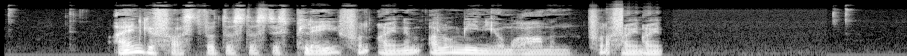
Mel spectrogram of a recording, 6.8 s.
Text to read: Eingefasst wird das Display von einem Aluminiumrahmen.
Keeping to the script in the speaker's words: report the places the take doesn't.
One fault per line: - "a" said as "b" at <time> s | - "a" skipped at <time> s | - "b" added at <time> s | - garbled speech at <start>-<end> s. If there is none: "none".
- "das" added at 1.9 s
- garbled speech at 4.4-5.0 s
